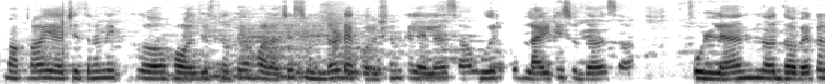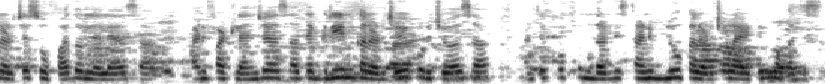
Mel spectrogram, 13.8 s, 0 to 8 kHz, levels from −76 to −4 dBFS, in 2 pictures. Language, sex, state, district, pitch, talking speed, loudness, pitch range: Konkani, female, Goa, North and South Goa, 225 Hz, 185 wpm, -17 LUFS, 210-240 Hz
